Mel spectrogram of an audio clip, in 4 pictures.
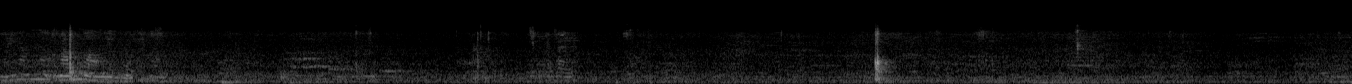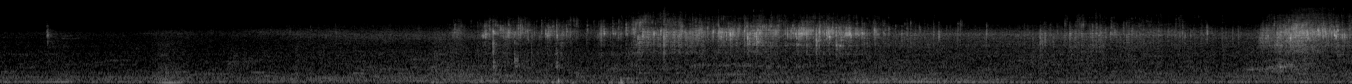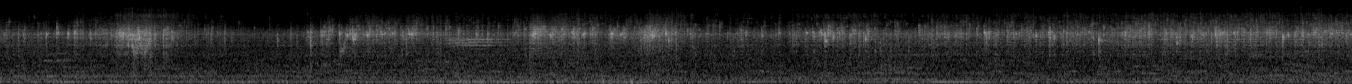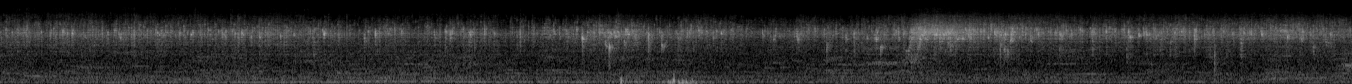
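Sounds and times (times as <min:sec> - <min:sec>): chicken frying in hot oil: 0:16.2 - 0:54.0.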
